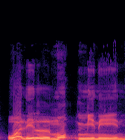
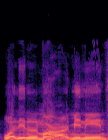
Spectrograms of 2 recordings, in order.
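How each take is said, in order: First: A light glottal stop follows mu. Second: A throaty ain sound follows mu. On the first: The speaker calls it right. "itu adalah huruf hamzah" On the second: The speaker calls it wrong. "Jangan ... Salah. Keliru"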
